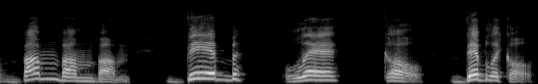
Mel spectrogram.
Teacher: It's a three-syllable word. You put the stress on the first syllable. Bum, bum, bum.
